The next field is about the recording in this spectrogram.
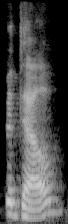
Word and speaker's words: Bedell: Bedell.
